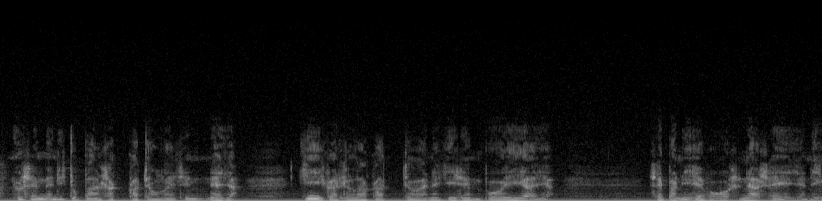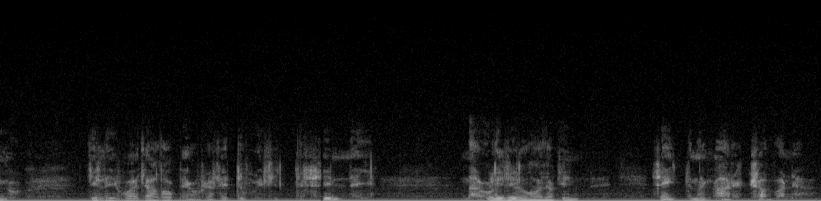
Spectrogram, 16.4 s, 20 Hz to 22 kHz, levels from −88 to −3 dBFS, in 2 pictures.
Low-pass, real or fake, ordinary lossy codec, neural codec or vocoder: none; real; none; none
